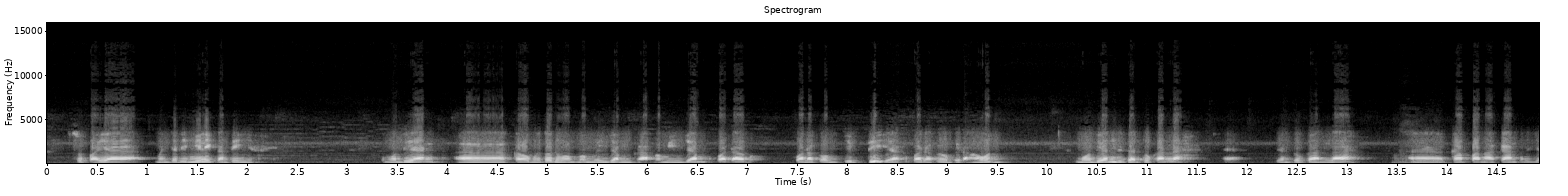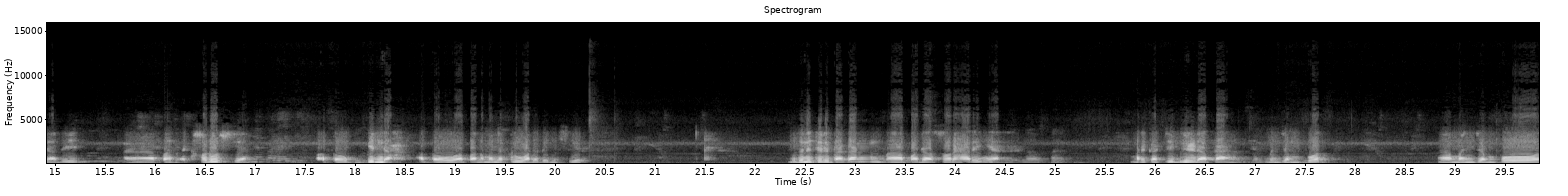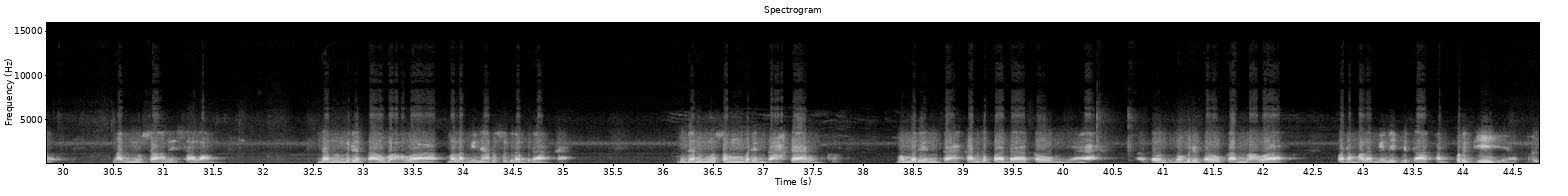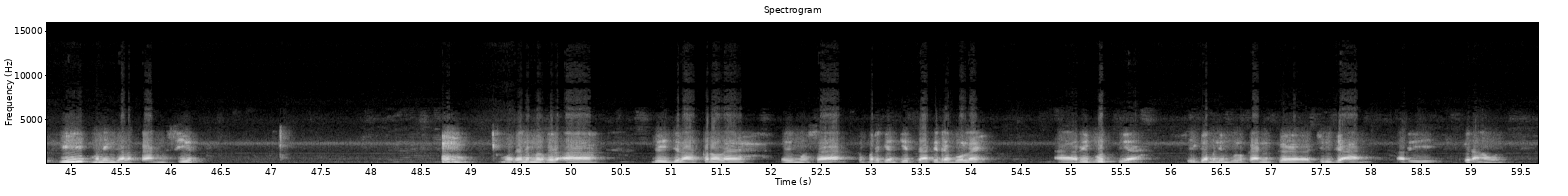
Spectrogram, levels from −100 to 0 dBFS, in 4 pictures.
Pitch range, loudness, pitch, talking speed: 100-135 Hz, -23 LUFS, 105 Hz, 100 wpm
